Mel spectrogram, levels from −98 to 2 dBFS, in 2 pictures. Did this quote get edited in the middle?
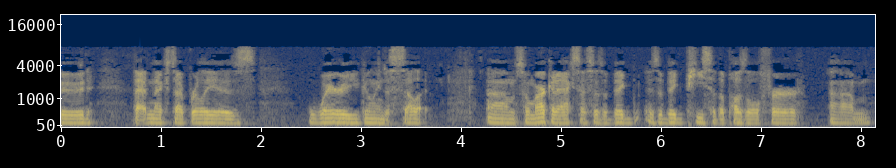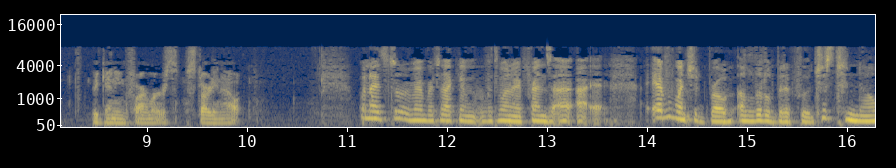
no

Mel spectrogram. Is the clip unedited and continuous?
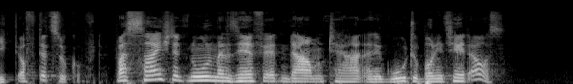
no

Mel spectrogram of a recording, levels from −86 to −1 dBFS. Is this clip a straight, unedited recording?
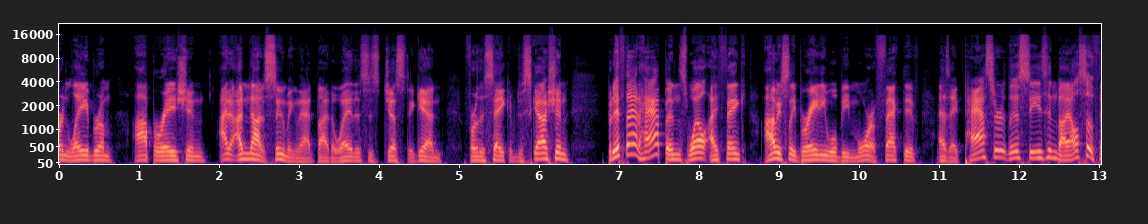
yes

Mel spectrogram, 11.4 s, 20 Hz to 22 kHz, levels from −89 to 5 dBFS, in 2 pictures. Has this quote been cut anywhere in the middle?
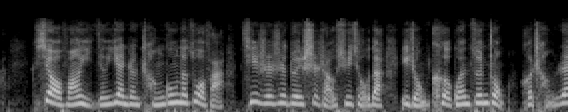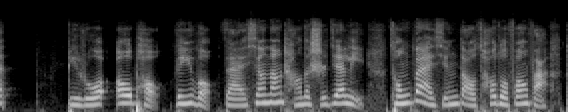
yes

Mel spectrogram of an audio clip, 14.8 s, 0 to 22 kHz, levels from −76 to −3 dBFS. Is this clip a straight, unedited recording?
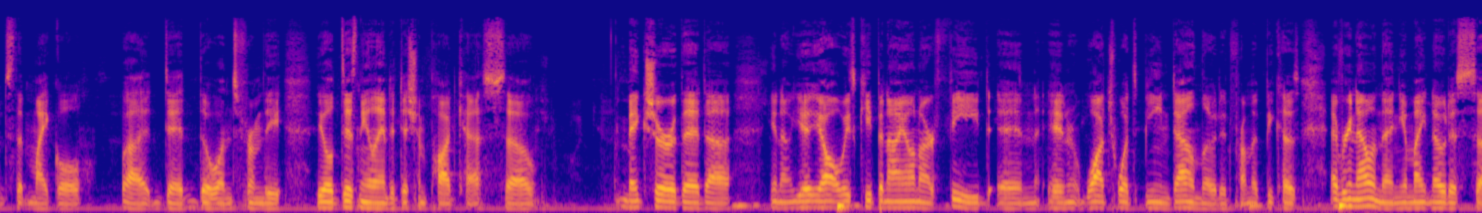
yes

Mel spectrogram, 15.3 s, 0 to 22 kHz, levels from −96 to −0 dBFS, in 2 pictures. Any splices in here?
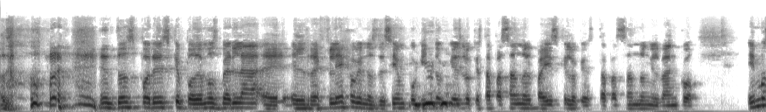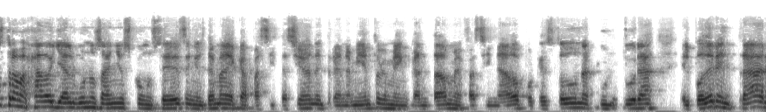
no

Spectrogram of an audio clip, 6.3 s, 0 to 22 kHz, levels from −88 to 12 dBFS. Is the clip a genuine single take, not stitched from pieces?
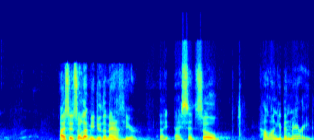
no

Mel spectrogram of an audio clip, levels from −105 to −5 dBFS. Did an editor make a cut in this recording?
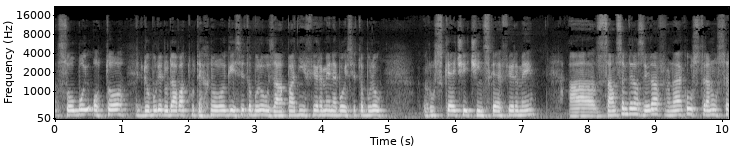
yes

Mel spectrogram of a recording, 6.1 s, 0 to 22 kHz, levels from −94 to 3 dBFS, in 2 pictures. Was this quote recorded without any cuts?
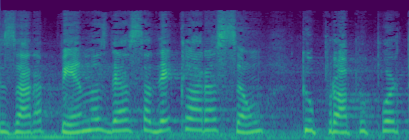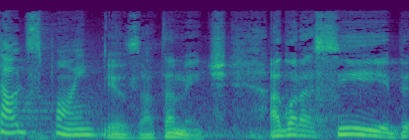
no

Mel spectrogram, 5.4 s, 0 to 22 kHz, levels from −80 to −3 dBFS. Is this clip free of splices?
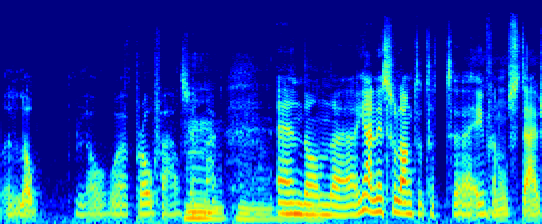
yes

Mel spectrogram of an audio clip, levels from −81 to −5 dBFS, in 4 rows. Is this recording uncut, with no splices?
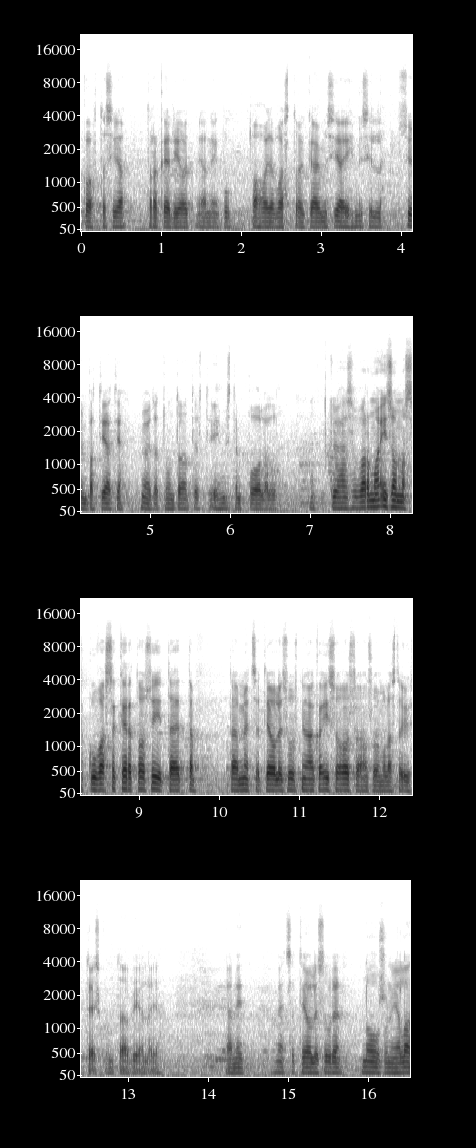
no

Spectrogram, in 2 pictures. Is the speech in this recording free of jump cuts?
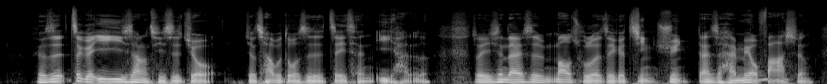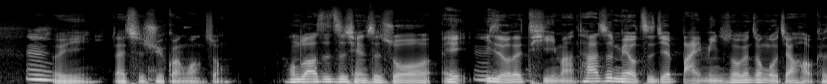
no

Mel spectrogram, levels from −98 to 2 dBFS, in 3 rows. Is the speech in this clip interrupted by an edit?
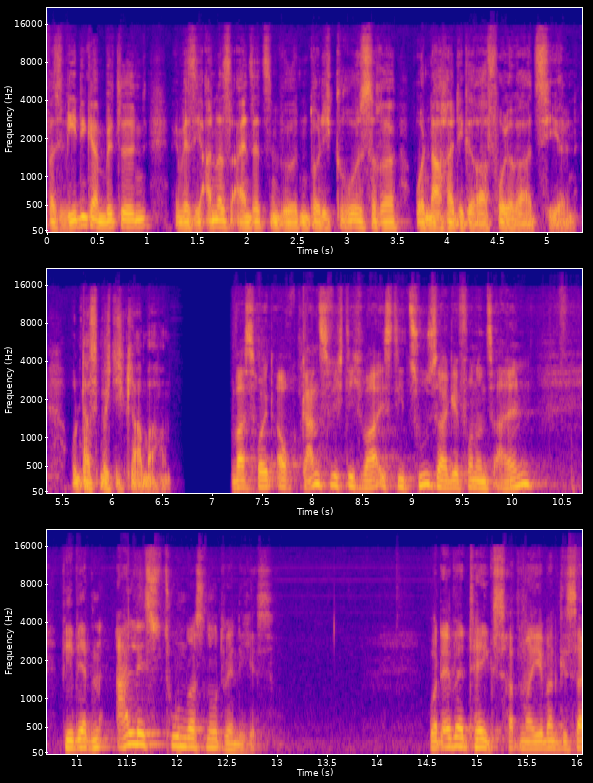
no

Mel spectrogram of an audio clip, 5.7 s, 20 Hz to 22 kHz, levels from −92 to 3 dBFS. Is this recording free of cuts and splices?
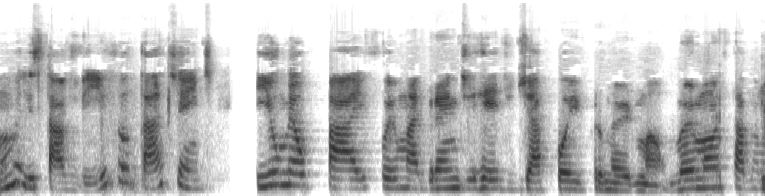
no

